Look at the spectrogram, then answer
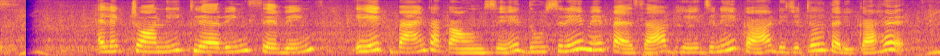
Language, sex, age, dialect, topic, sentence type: Bhojpuri, female, 18-24, Western, banking, statement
